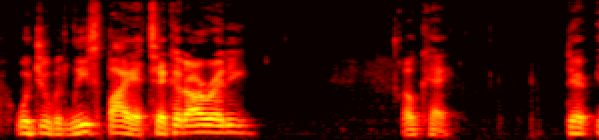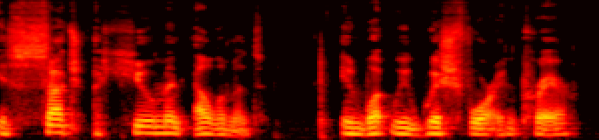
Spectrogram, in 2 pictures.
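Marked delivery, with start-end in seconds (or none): 0.2-1.9 thundering, booming voice from the heavens. Telling a joke, the speaker voices God answering the praying man, thundering voice of God. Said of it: "there's this thundering voice that comes out of the heavens".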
